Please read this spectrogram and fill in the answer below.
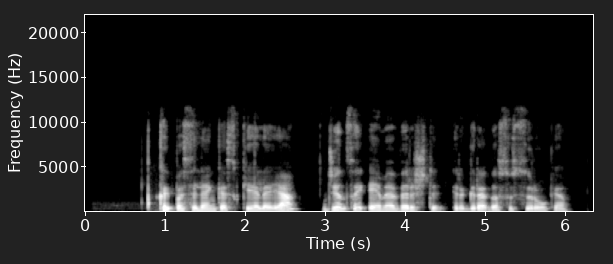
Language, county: Lithuanian, Utena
